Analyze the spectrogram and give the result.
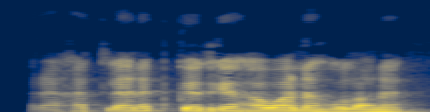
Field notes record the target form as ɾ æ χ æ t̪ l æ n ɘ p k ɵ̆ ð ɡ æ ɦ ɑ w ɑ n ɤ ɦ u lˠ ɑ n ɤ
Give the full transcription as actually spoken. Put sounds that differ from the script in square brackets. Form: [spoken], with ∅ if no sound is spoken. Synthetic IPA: ɾ æ χ æ t̪ l æ n ɘ p k ɵ̆ ð ɡ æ ɦ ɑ w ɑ n ɤ ɦ u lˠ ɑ n ɤ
